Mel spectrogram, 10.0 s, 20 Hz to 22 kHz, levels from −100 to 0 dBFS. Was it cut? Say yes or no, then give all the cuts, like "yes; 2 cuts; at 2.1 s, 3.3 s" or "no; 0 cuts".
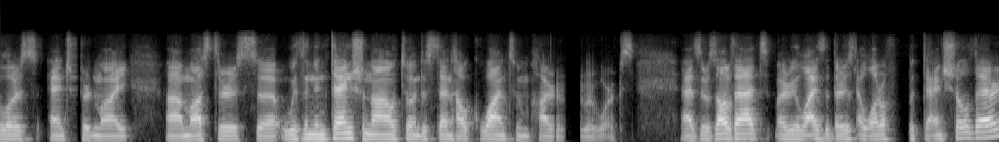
yes; 1 cut; at 8.5 s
